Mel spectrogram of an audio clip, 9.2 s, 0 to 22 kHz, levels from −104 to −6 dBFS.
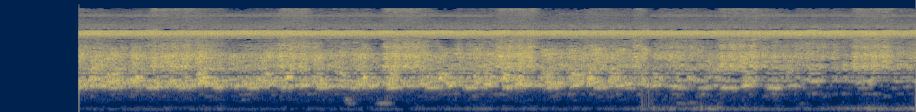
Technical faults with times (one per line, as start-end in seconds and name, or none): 0.00-0.80 cut-off start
